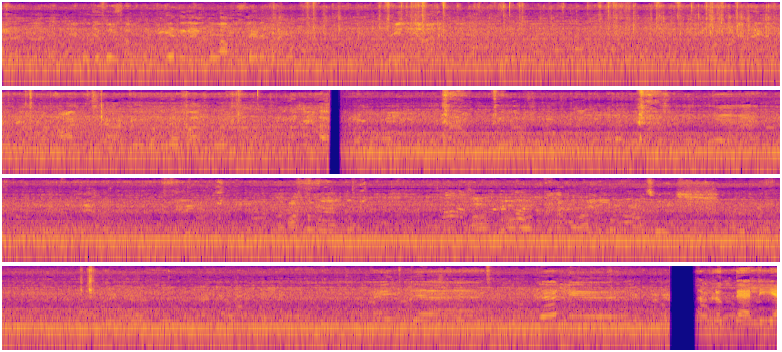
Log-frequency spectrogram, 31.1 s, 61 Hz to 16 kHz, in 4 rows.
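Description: Airliner cabin noise: a steady, loud rush of engines and airflow with passengers' voices murmuring underneath. After a brief cut about 11 s in, a steady low hum sits over the cabin noise while the aircraft is on approach.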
